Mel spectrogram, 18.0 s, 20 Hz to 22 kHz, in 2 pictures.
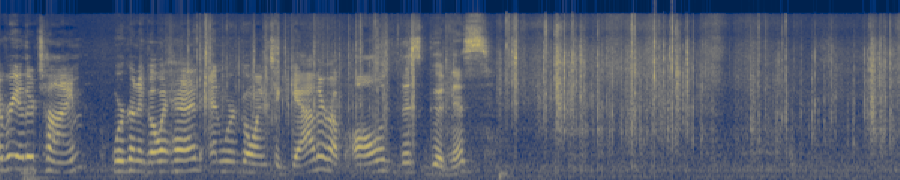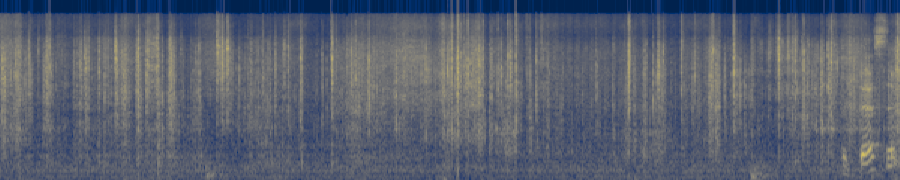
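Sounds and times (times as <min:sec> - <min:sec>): paper crinkling and rustling: 0:01.7 - 0:18.0.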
